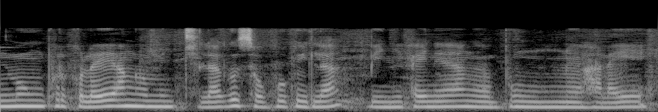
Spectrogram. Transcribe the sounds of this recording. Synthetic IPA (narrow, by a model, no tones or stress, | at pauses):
nmuŋpʰɯɾkʰɔlajaŋɯmɯnt͡ʃʰilaɡɯsɔwpʰɯɡɯjla | binikʰajnɯaŋɯbuŋɯɦanaj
